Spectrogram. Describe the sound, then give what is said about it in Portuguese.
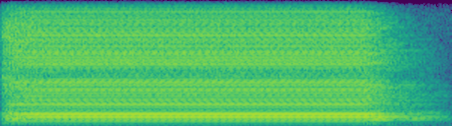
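A basketball end-of-game buzzer blares in one long, loud, harsh tone for about two and a half seconds, rich in buzzy harmonics, then cuts off with a brief fading tail. “Fim de jogo, não tem prorrogação, mais um episódio do podcast do Layup que se encerra.”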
